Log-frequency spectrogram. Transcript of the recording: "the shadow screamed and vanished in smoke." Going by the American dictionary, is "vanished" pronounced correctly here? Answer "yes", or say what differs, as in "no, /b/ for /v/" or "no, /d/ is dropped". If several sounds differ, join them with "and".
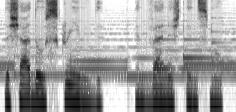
yes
